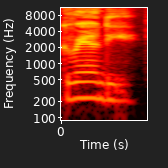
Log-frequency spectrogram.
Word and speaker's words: Grande: pronounce ariana grande e my grandpa said grandi so should we all be saying grandi well my brother kind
